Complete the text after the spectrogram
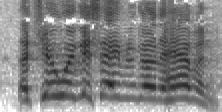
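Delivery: fired-up preaching. Acted. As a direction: stoke the crowd with it. Repeats it after asking who's excited.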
